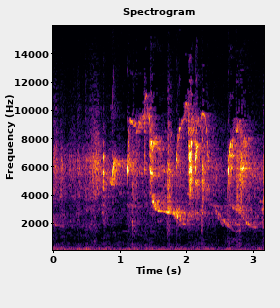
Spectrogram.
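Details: Small baby monkey Jody crying while his mother Jane moves in close and tries to save him: long, high, arching wails that rise and fall, several in a row over a low rumble of background noise.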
